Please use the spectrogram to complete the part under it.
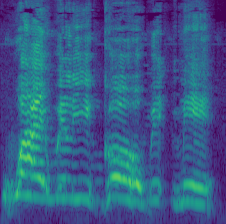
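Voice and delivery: solemn pulpit Bible reading; scripture reading. Acted. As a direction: read the verse slowly to the church, pausing for answers. Preacher reads scripture aloud.

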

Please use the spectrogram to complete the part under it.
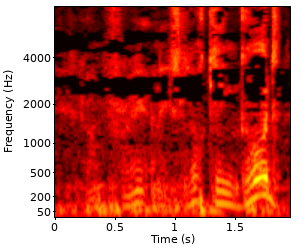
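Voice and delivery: hushed golf commentary voice; soft, quiet TV golf announcer; golf commentator. Pretend.

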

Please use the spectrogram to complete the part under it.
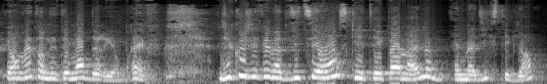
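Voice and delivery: normal talking voice

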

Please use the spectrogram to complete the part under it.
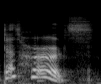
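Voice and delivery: high-pitched protest of hurt; pained complaint. A narrator's reading. Tucker to Sam after her kick, pained complaint. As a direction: whine it high, falling at the end.

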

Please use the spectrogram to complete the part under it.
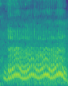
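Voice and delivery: long wavering rolled drrr; trilled engine going up and down; car engine noise. Pretend. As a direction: rev a pretend toy motor. Imitating a toy car engine.

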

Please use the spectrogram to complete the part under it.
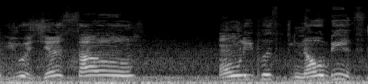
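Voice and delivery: high, drawn-out mocking tone, slow; a sneering mock of their flip-flop. Mocking the other girls' change of heart, in a high sneer.

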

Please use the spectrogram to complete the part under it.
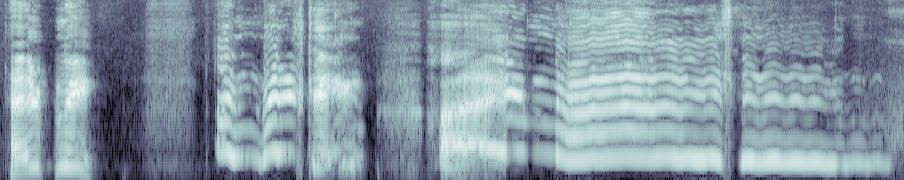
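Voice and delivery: high, crying witch wail fading to a whisper; wicked witch melting. Retold or imitated. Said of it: "the wicked witch of the west".

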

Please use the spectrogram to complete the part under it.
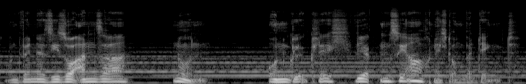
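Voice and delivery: plain reading voice

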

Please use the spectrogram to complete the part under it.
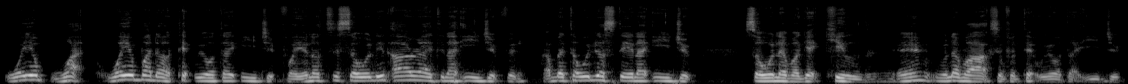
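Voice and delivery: exasperated Jamaican patois rant. Retold or imitated. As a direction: complain like an ungrateful crowd in Jamaican patois. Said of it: "I'm gonna say in Jamaican".

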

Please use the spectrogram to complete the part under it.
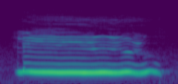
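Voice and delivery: high, loud cry of hello; loud greeting. Acted. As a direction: belt the hello across the room. Greeting the first nominee.

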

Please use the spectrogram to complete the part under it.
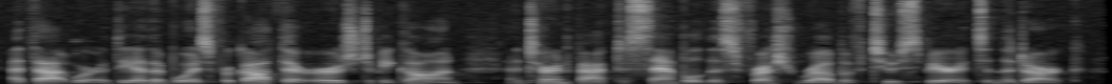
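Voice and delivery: usual speaking voice

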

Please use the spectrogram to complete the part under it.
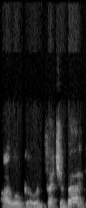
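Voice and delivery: soft, low purr; hushed, sly purr. A narrator's reading. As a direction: purr it silkily and softly. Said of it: "purred Edmund".

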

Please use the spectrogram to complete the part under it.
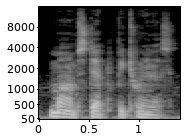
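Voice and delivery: ordinary delivery, nothing marked

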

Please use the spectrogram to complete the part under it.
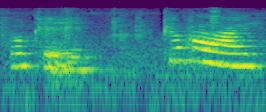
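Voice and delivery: squeaky goodbye. Acted. Reading to a child, a squeaky playful goodbye.

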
